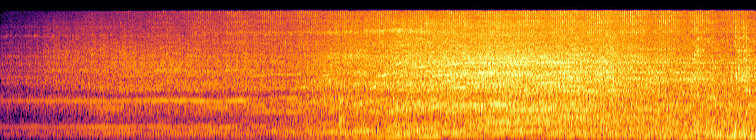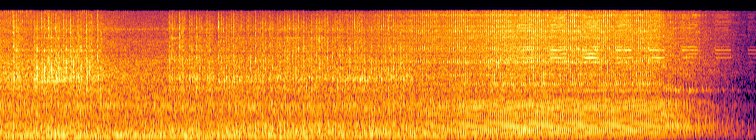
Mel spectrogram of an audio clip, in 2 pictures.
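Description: An engine-like mechanical drone fades in, rises in pitch over the first few seconds, holds steady, and fades out near the end.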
